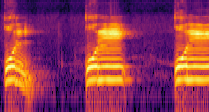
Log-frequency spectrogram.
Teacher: یہ باریک قاف نہیں، یہ موٹا قاف ہے، اس کو قل پڑھنا ہے.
